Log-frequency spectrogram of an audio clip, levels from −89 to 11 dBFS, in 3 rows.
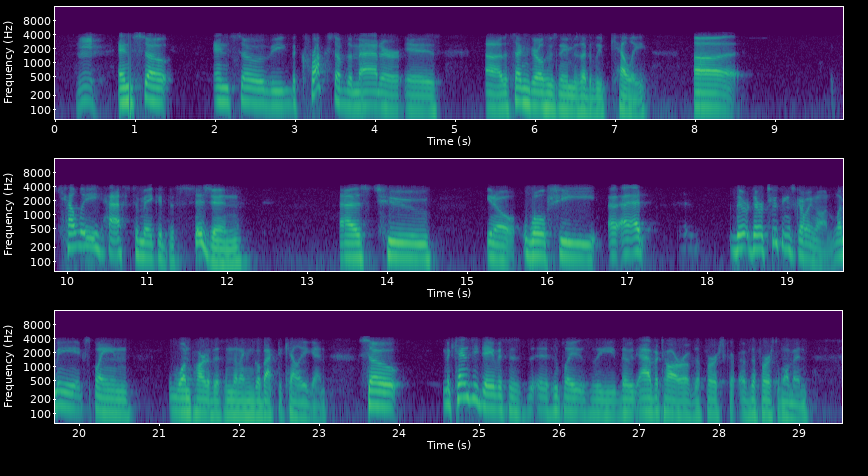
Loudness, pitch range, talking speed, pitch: -27 LUFS, 95-130 Hz, 155 wpm, 110 Hz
